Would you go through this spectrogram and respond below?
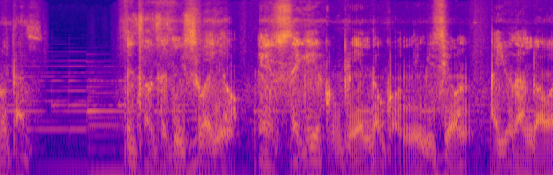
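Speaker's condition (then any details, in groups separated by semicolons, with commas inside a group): Laryngeal cancer, laryngectomy; after surgery, after speech rehabilitation; retrained to speak, candidate for voice prosthesis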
